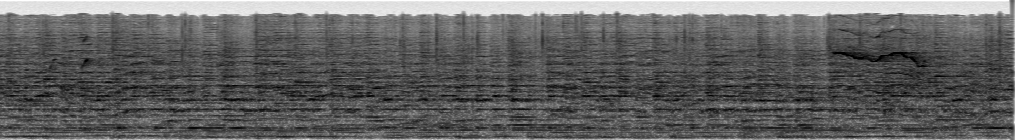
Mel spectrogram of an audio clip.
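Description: Fiddle-led Hungarian folk music played by a string band, the fiddle melody over bowed accompaniment and a pulsing low bass.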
